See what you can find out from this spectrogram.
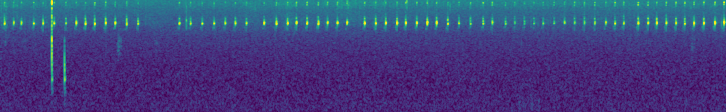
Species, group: Decticus albifrons, Orthoptera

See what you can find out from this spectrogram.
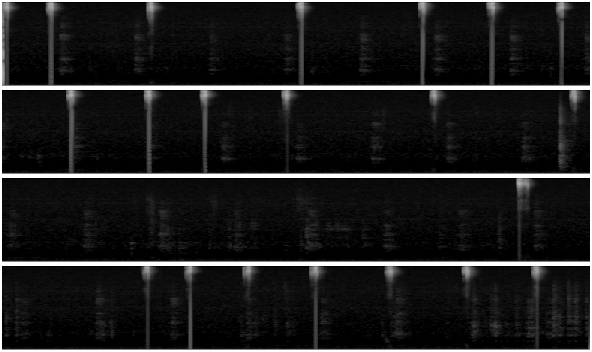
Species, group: Phaneroptera nana, Orthoptera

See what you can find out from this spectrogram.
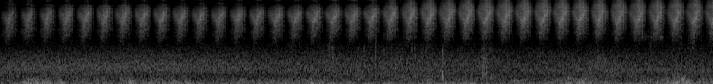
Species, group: Chorthippus vagans, Orthoptera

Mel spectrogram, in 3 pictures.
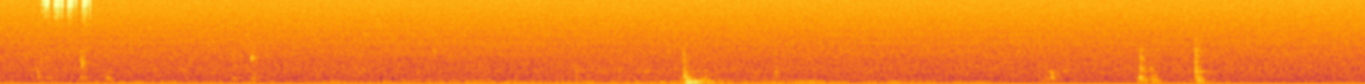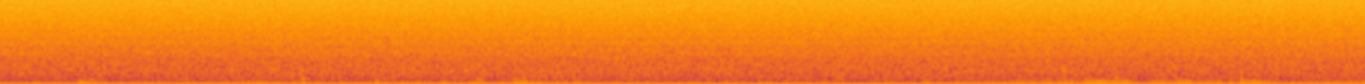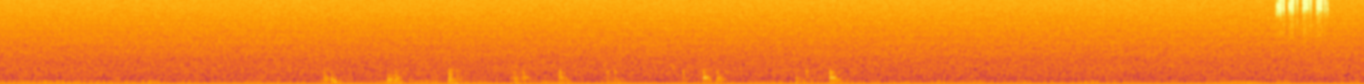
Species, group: Barbitistes yersini, Orthoptera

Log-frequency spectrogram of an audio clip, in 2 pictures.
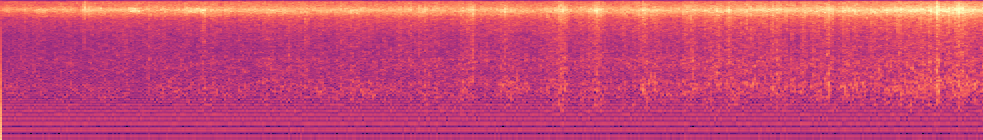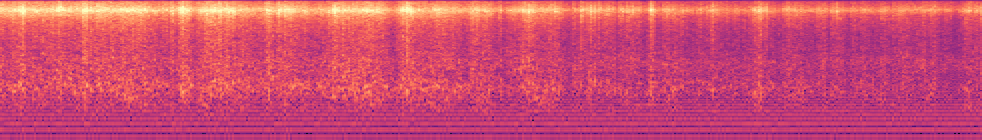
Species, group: Platycleis albopunctata, Orthoptera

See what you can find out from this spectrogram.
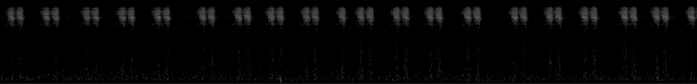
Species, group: Liara magna, Orthoptera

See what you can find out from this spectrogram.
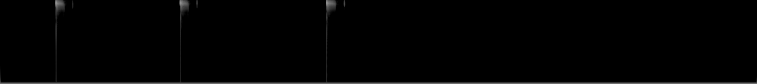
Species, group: Isophya lemnotica, Orthoptera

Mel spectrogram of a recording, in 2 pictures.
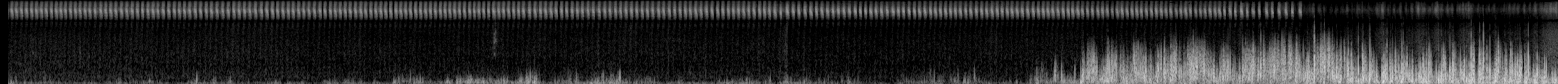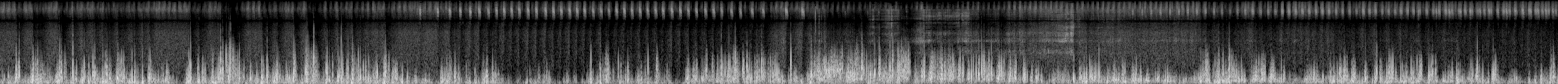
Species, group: Anabrus simplex, Orthoptera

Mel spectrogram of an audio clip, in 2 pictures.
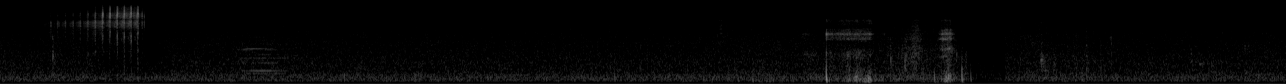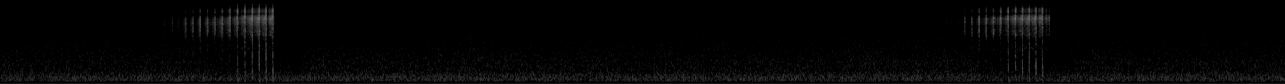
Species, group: Chrysochraon dispar, Orthoptera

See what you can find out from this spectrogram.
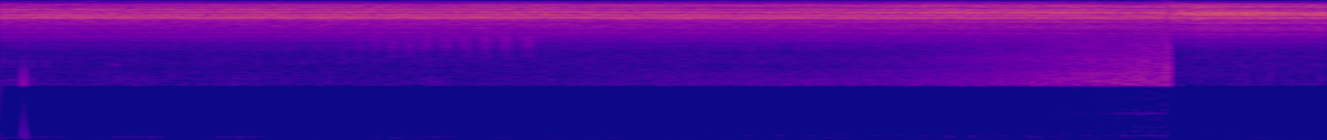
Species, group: Roeseliana roeselii, Orthoptera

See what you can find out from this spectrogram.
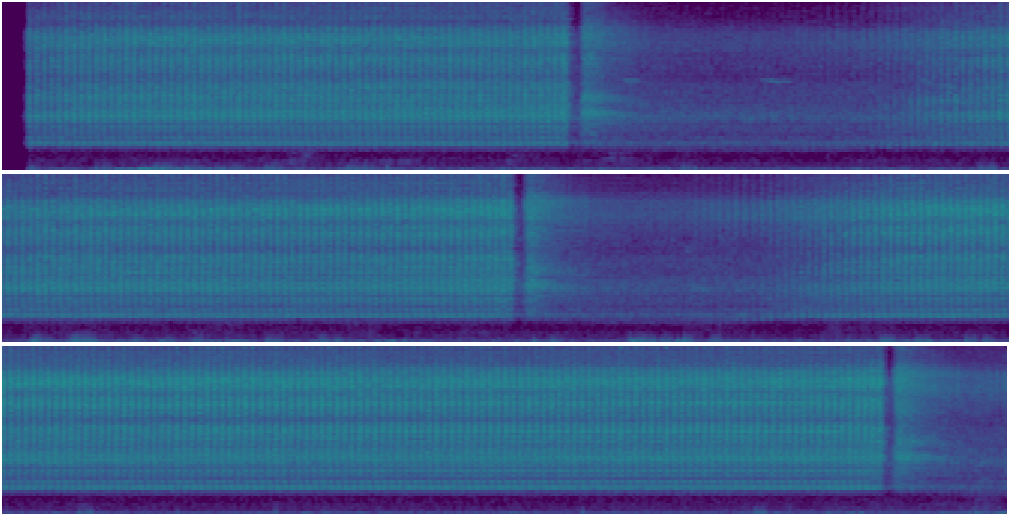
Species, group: Psaltoda harrisii, Cicadidae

